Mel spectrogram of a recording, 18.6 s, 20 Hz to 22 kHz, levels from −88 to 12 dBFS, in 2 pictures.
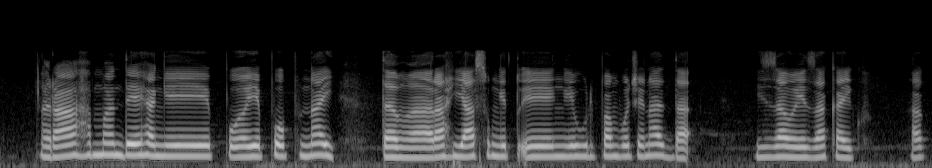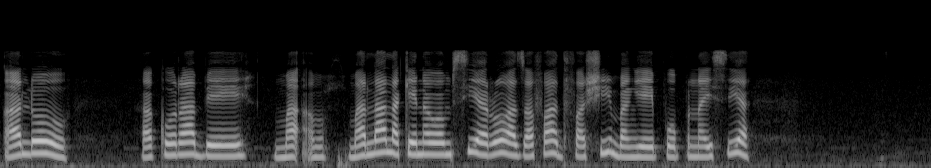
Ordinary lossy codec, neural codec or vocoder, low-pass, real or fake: none; none; 7.2 kHz; real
